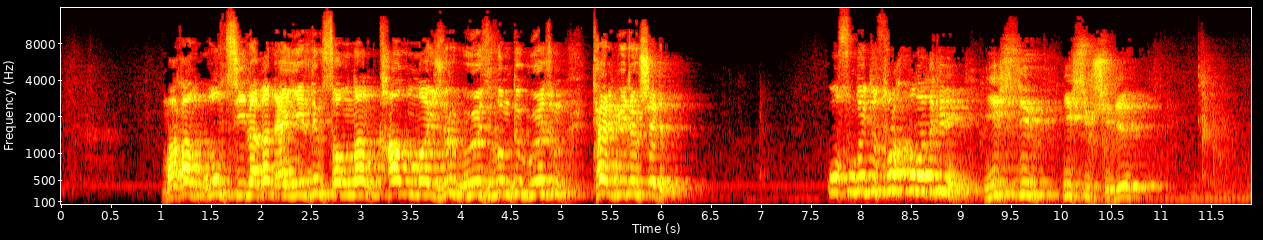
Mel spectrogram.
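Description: A middle-aged man shouts angrily close by.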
